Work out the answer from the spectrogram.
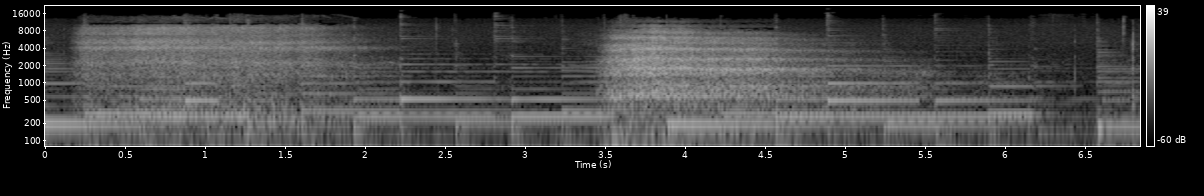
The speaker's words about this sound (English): They took a deep dragon breath in and out.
